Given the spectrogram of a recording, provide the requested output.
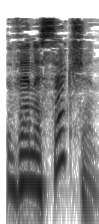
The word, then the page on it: venesection: British English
